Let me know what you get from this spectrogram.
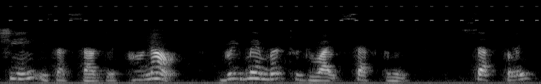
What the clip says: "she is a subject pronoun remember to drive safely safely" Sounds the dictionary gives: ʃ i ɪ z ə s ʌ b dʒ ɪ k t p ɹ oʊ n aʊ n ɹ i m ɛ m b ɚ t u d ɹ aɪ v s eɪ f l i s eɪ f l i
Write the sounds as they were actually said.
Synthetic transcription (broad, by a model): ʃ i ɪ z ə s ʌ b dʒ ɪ k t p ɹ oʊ n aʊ n ɹ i m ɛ m b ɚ t u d l aɪ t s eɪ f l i s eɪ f l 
